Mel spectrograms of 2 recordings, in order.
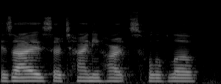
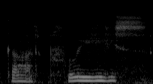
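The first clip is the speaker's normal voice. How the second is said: softer, murmured plea; quiet prayer; 6 dB quieter than usual. Acted. Narrator praying Joseph won't have a seizure, softly. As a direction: pray under your breath. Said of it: "I pray".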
